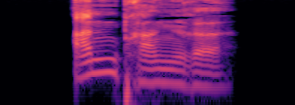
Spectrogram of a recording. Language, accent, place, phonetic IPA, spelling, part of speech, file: German, Germany, Berlin, [ˈanˌpʁaŋʁə], anprangre, verb, De-anprangre.ogg
- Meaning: inflection of anprangern: 1. first-person singular dependent present 2. first/third-person singular dependent subjunctive I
